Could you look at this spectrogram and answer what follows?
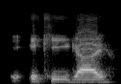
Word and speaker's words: Ikigai: Ikigai. So it's spelled Ikyigai.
